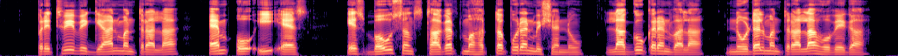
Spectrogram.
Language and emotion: Punjabi, neutral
